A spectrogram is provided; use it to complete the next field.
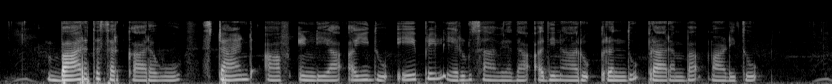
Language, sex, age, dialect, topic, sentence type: Kannada, female, 18-24, Mysore Kannada, banking, statement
